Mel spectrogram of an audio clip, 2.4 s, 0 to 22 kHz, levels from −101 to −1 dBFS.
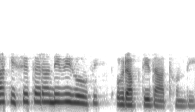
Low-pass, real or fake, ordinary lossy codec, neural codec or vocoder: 3.6 kHz; real; none; none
